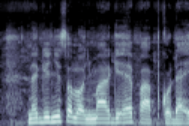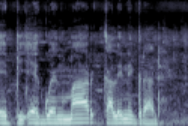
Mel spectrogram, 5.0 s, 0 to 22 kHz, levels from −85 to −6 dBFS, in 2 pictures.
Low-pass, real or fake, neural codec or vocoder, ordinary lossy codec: none; real; none; none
